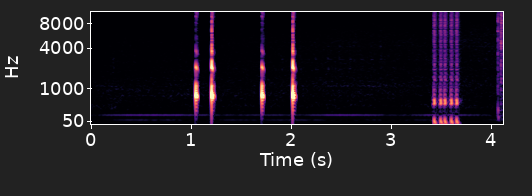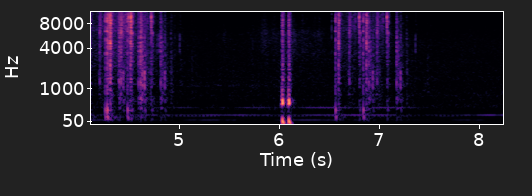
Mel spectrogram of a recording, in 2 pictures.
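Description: Short sharp interface clicks and chimes sound as menu items are selected.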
